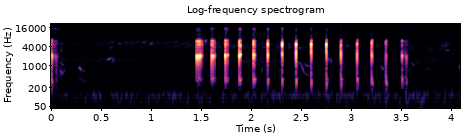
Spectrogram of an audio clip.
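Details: Grey francolin, known locally as dakhni teetar, calling: a quick run of about fifteen harsh, clipped notes, loud and evenly spaced over two seconds, after a short quiet lead-in with faint background hum.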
